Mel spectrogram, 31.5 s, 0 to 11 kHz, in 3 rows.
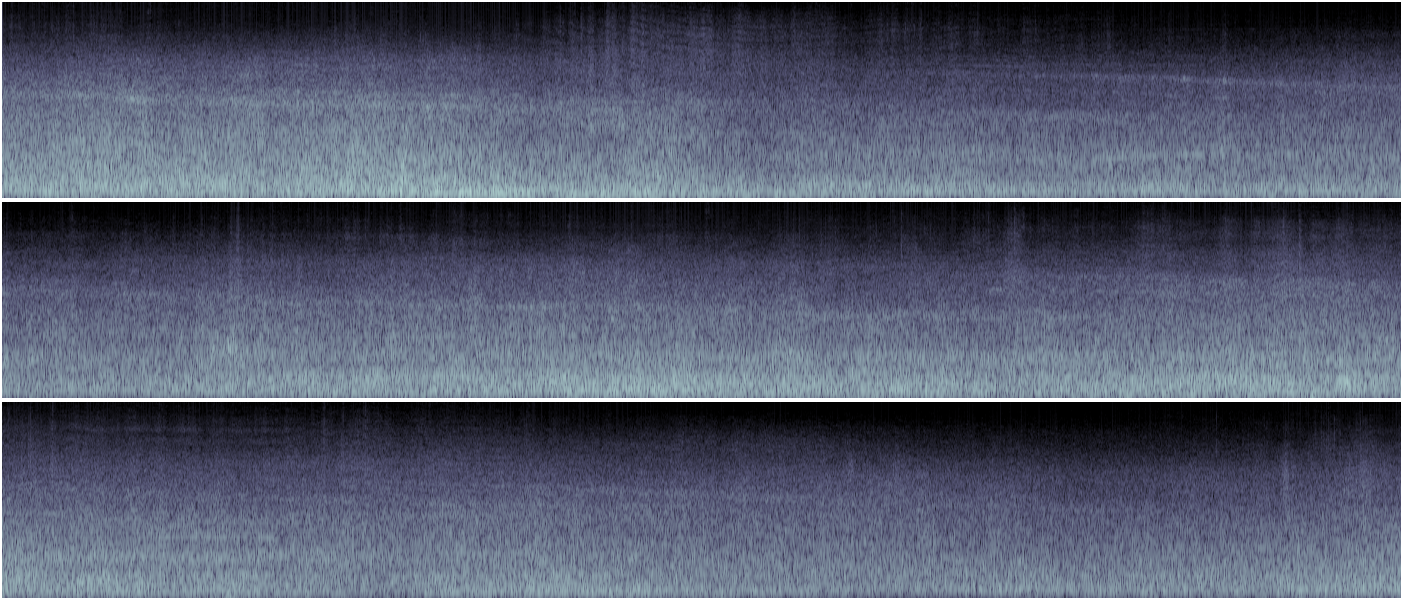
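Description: A formation of J-10 fighter jets flying past: a continuous jet-engine roar, loudest in the first few seconds, with high whines that slowly fall in pitch as they go by.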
